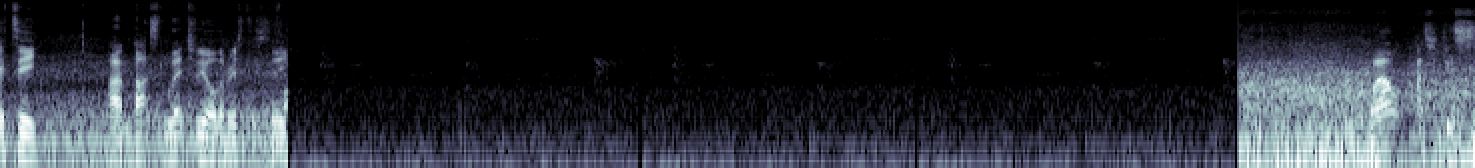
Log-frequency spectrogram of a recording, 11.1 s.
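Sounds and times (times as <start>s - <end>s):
rush of wind and road noise: 0.0s - 2.2s, 9.1s - 11.0s
small bird chirping: 2.2s - 9.3s.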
